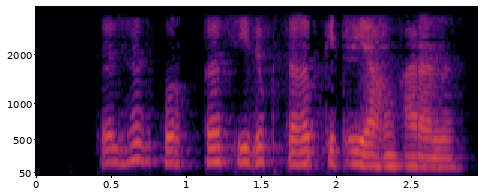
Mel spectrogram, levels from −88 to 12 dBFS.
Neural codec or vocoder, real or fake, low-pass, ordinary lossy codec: none; real; 3.6 kHz; AAC, 16 kbps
